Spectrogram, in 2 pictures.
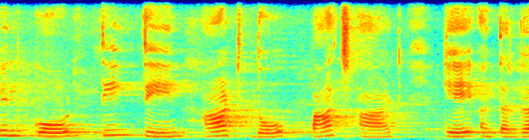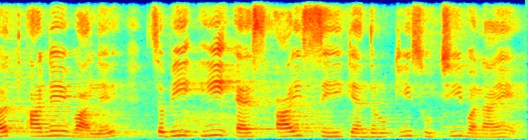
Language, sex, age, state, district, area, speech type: Hindi, female, 30-45, Rajasthan, Jodhpur, urban, read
